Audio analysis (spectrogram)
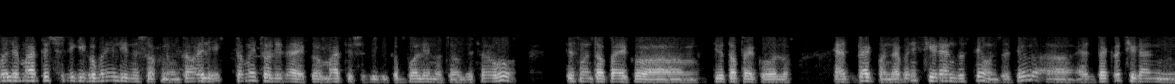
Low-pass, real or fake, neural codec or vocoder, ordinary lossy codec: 3.6 kHz; fake; vocoder, 24 kHz, 100 mel bands, Vocos; none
